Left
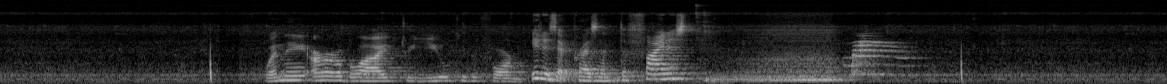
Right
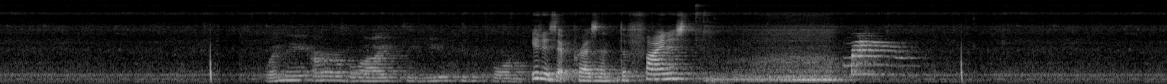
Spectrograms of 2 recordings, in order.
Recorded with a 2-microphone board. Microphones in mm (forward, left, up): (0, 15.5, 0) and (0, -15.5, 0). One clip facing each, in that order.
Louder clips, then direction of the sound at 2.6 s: Left 6 dB; 65° left (ahead or behind).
